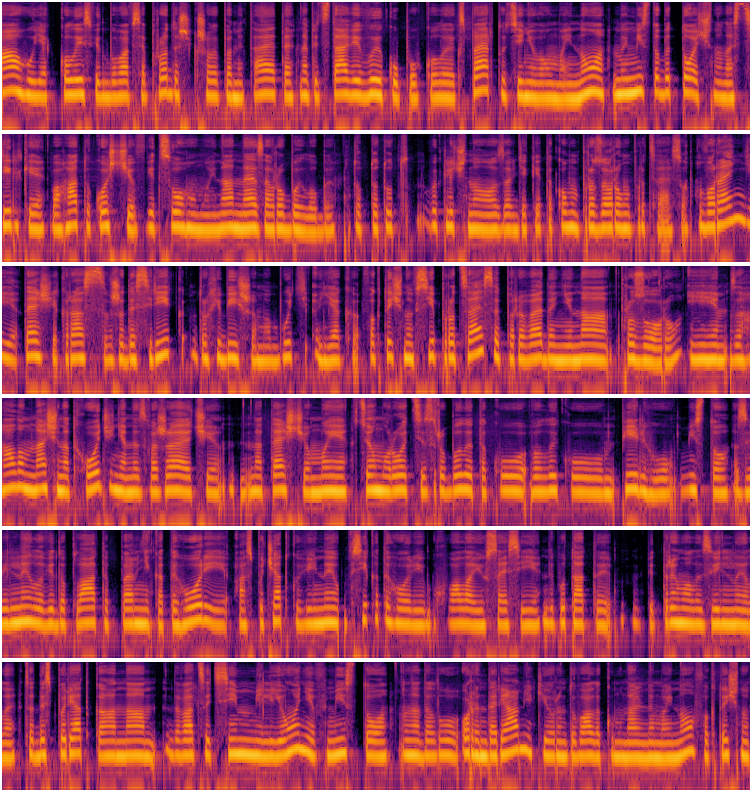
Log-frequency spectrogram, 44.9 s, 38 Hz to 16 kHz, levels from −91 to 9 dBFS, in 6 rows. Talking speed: 130 wpm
